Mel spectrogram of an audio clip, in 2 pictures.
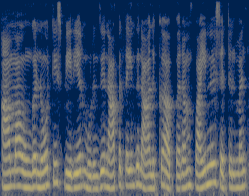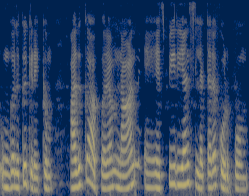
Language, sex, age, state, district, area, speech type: Tamil, female, 18-30, Tamil Nadu, Madurai, urban, read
